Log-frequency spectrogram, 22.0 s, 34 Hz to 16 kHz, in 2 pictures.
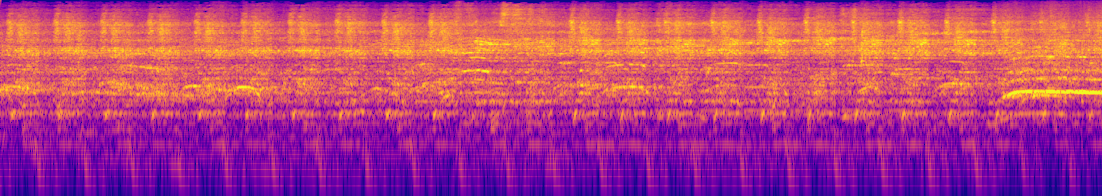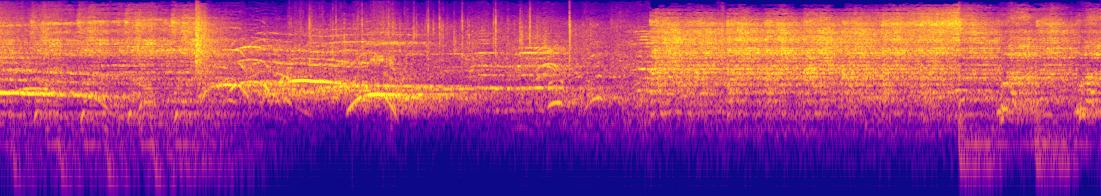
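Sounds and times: dance music: 0.0s - 13.7s, 16.4s - 22.0s
crowd cheering and shouting: 0.0s - 22.0s.

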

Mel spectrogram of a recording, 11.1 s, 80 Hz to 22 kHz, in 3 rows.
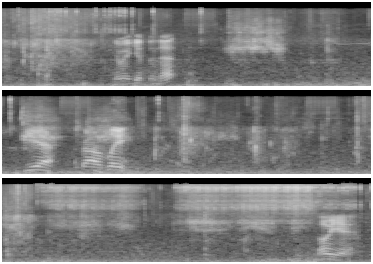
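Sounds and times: water lapping against boat hull: 0.0s - 11.0s
wind rumbling on microphone: 0.0s - 11.0s
fishing reel ticking: 0.4s - 2.6s, 7.7s - 11.0s.

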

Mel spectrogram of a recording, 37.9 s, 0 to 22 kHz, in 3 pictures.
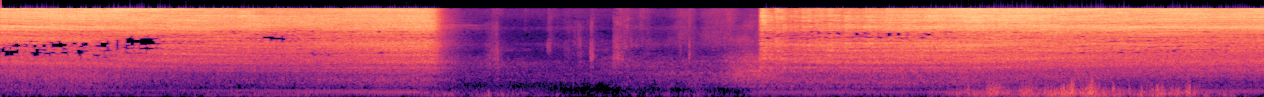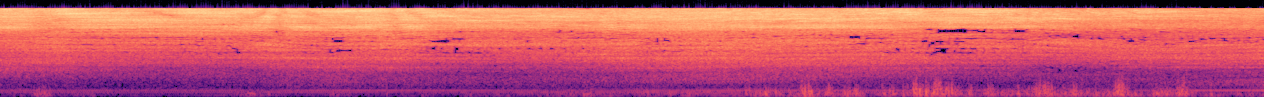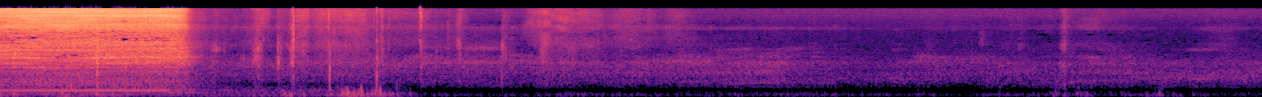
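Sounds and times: smoke machine hissing: 0.0s - 4.4s, 7.8s - 27.3s.

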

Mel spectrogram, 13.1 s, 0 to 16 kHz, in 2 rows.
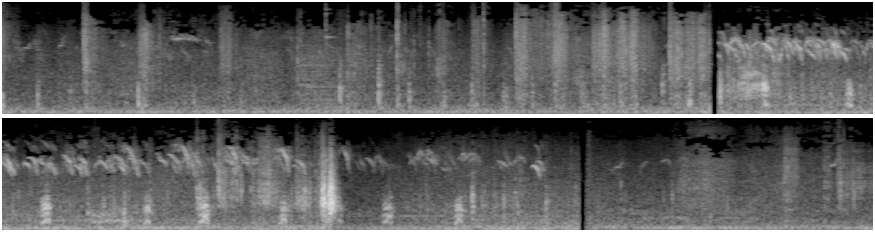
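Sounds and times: chicks peeping: 0.0s - 11.8s
chickens clucking: 2.6s - 10.9s.

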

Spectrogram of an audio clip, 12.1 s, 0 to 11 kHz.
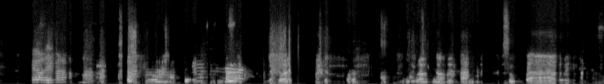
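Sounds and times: person speaking over video call: 0.6s - 12.0s.

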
